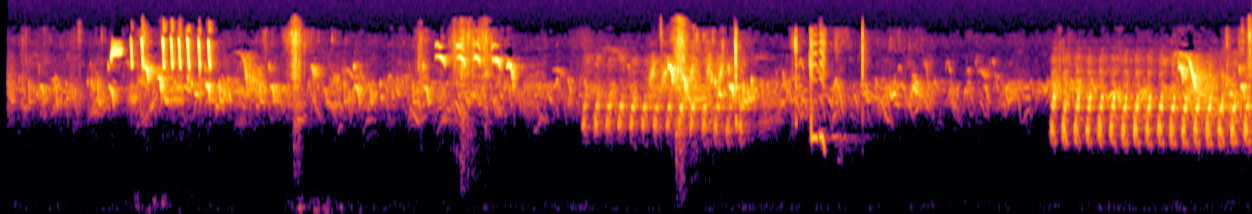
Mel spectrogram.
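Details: A Dark-eyed Junco at a seed snack gives high chips and twitters, then rapid, even, dry trills of about a second each, with faint low background rumble.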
